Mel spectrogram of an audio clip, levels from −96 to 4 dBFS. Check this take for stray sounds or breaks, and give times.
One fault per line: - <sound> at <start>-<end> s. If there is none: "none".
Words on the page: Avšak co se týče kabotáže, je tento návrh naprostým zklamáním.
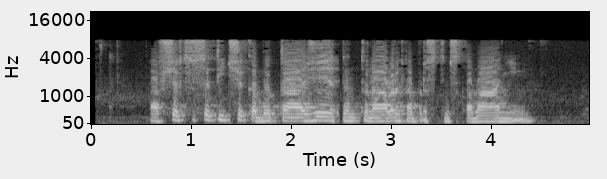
- dropout at 2.5-2.5 s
